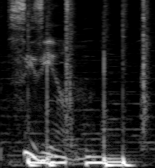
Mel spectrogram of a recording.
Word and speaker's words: cesium: Let's learn to pronounce this last one in our song. It's cesium.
